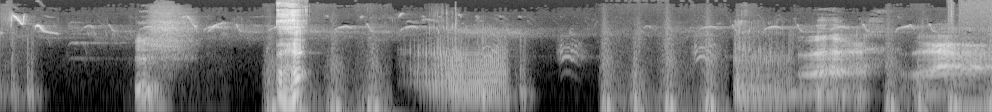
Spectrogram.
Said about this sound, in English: That sounds bad. It sounds like someone farted. Apparently, it's the mushrooms.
